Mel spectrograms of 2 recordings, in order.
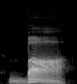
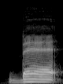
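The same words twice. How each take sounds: First: The vowel is full and heavy. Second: The vowel is thin and light. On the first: The speaker calls it wrong. "not ba" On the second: The speaker calls it right. "alif that is empty mouth and we say ba"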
